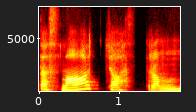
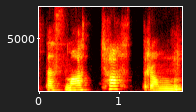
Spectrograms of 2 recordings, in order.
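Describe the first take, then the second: First: The two words are said separately, ending in t. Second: The two words are joined with a ch sound. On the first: "ತಸ್ಮಾತ್ ಶಾಸ್ತ್ರಂ ಅಂತ ಬಿಡಿಸಿ" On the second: "ಪದ ಕೂಡಿ ಹೇಳ್ಬೇಕು ಅಲ್ಲಿ"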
